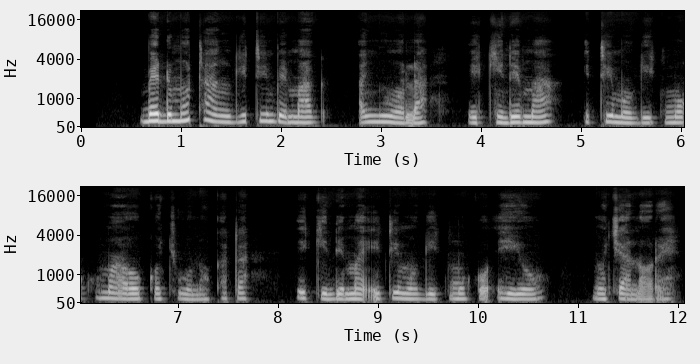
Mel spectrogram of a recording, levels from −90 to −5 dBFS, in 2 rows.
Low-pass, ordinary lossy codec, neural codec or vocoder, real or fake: none; none; vocoder, 44.1 kHz, 128 mel bands, Pupu-Vocoder; fake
